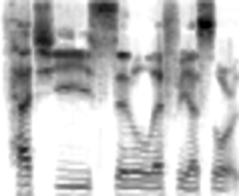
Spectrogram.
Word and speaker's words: Pachycephalosaurus: Pachycephalosaurus.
